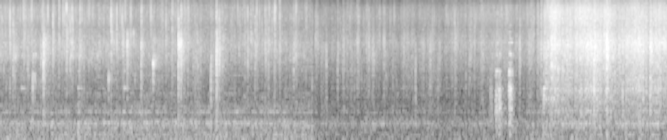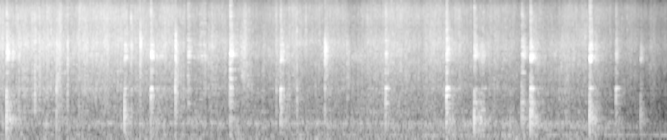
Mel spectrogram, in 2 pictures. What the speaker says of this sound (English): now we're going to stir fry the onions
